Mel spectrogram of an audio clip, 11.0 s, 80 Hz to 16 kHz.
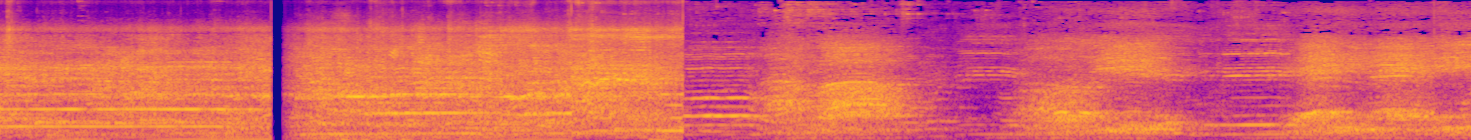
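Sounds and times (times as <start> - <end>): group chanting a prayer in unison: 4.5 - 11.0.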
